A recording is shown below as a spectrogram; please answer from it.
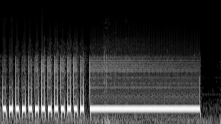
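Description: A phone number is dialed with DTMF tones: a quick, even series of about a dozen short beeps, then a single steady tone that holds for nearly two seconds before cutting off, all clear and close.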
